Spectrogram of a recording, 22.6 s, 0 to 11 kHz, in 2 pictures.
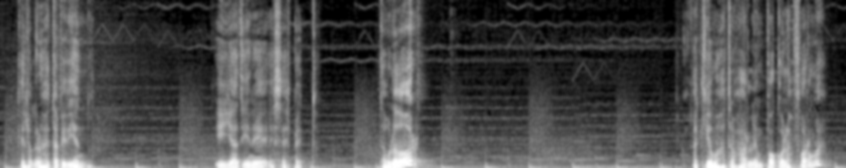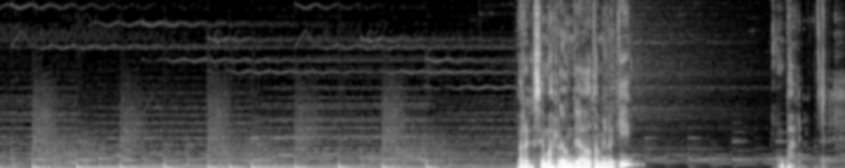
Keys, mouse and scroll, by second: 1.7-2.4 scroll down 4, 2.3 middle click, 3.6-4.4 scroll down 3, 4.3 middle click, 5.6 Tab, 6.1-6.4 scroll down 3, 6.7 middle click, 10.0 Tab, 10.6 middle click, 13.9 click, 14.7 middle click, 16.0 click, 17.1 right click, 17.8 click, 19.5 click, 20.9 g.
